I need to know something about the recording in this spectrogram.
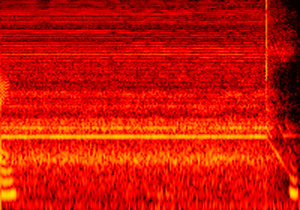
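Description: Marvy craft heat tool (embossing gun) running steadily with a whine from its fan, melting gold embossing powder. About three and a half seconds in it is switched off and its pitch falls as it winds down.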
